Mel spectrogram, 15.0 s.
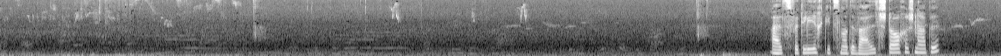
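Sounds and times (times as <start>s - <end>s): faint bird chirps: 0.0s - 4.0s, 6.8s - 10.3s, 14.1s - 15.0s.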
